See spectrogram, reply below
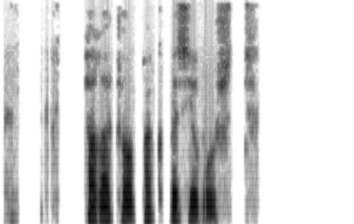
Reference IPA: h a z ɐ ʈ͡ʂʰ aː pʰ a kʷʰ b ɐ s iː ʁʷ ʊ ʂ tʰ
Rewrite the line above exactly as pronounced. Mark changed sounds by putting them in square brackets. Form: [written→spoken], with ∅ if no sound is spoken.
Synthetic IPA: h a [z→ʁ] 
